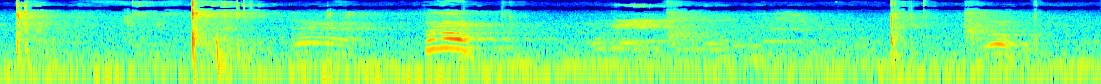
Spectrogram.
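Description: A baseball smacks into a catcher's mitt.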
